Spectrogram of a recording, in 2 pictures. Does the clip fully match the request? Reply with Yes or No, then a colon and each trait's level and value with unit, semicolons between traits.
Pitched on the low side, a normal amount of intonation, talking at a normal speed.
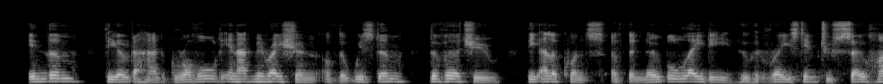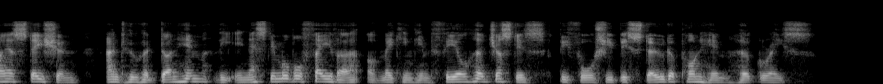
Yes: low, 115 Hz; average, 3.5 semitones; average, 160 wpm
